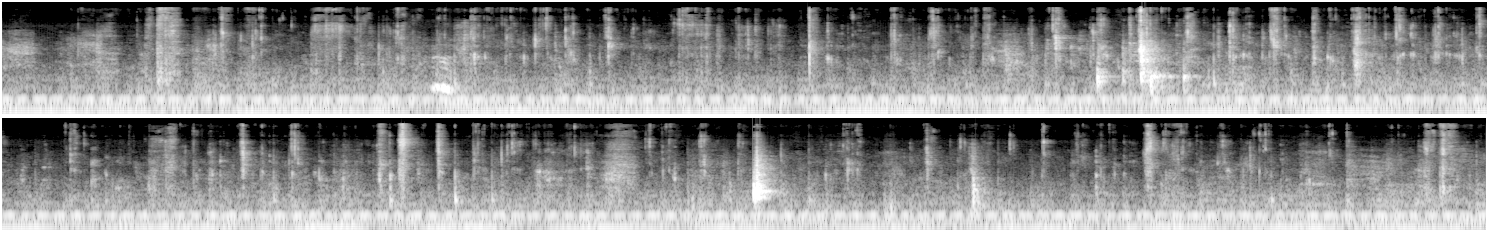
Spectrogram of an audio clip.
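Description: Close-miked chewing and wet mouth sounds of eating beef shank and rice by hand, with many small clicks and a few sharper, louder smacks, over a steady low hum.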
